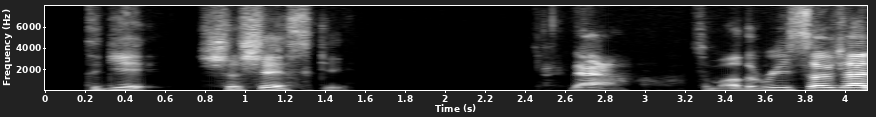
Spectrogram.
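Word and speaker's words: Krzyzewski: they tell me that the correct way to pronounce this is Mike sheski Mike sheski where in the do you see an S and an H together in that name to get sheski now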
